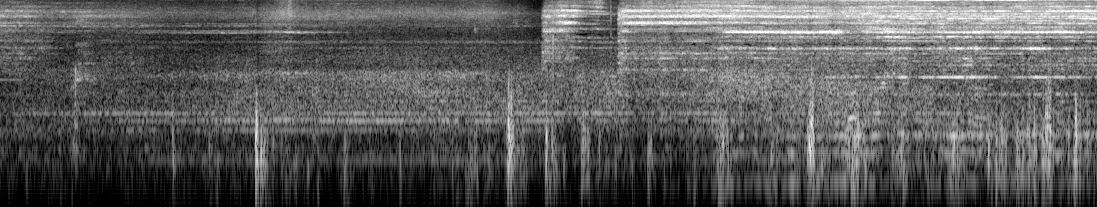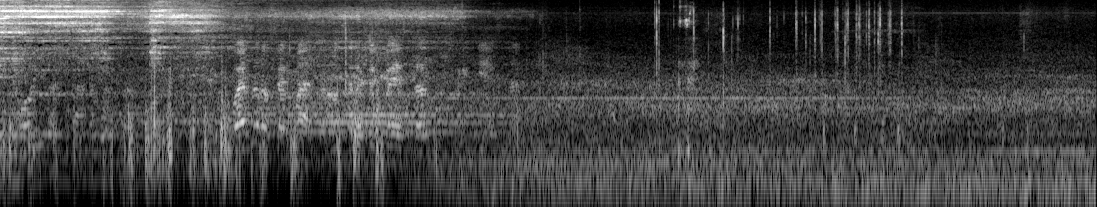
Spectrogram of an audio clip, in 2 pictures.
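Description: Bernina Express train's steel wheels squealing on the rails as it slows, a loud high-pitched squeal strongest from about six to twelve seconds in, then fading to a quieter rumble with scattered clicks near the end as the train comes into a station.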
